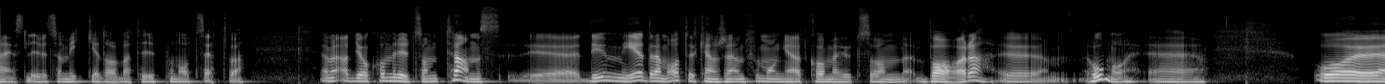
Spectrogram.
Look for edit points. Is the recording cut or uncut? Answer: uncut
